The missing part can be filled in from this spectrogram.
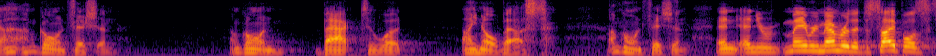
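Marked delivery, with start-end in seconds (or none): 0.0-6.9 sad, sorrowful, grieving, heavy-hearted voice. Speaker retelling Peter's words to his friends after the resurrection: acting out Peter's grief. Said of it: "saying it in a grieving sort of way".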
